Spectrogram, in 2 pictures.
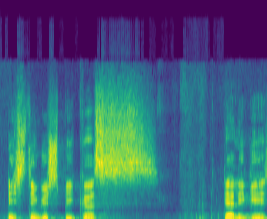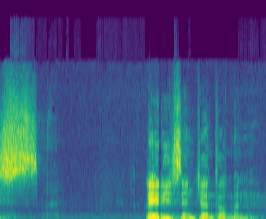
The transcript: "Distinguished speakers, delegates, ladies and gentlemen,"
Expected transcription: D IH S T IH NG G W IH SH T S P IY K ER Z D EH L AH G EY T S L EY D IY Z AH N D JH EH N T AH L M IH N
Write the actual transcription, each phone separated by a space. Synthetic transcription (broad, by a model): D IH S T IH NG G W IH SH S P IY K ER S D EH L AH G EY T S L EY D IY S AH N JH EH N T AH L M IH N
